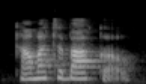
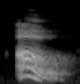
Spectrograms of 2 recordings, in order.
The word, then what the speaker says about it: Tamatebako: The word of the day today is tamatabako, the jeweled box that Urashima had. You spell it Tamatebako, tamatabako.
